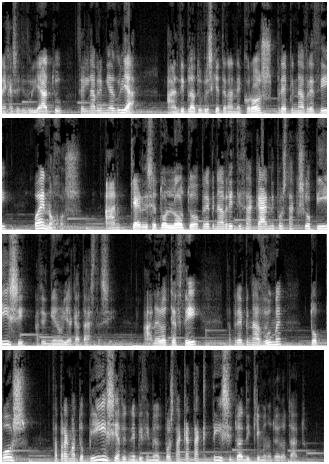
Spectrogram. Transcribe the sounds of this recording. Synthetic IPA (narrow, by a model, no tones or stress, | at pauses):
ɐne̞xɐse̞t̪iðuʎɐt̪u | θe̞linɐvɾimɲɐðuʎɐ̰ | ɐ̰nðiplɐt̪̬uvɾisce̞t̪eenɐne̞kɾo̞spɾe̞pinɐvɾe̞θio̞e̞no̞xo̞̰sɐŋce̞ɾðise̞t̪o̞lo̞t̪o̞pɾe̞pinɐvɾit̪iθɐkɐnipo̞sθɐːksio̞piisiɐft̪it̪iɲɟe̞nuɾʝɐkɐt̪ɐ̰st̪ɐsḭ | ɐ̰ne̞ɾo̞t̪e̞fθi | θɐpɾe̞pinɐðume̞ | t̪o̞po̞s | θɐpɾɐɣmɐt̪o̞piisiɐft̪it̪ine̞piθimiɐt̪upo̞sθɐkɐt̪ɐkt̪isit̪o̞ɐnd̪icime̞no̞t̪ue̞ɾo̞t̪ɐ̰t̪u̥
